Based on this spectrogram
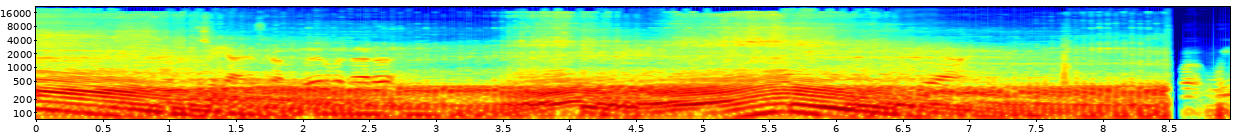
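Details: KLX 110 with stock carb, warm: single barks up and drops back cleanly when blipped, no stumble; normal healthy throttle response.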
